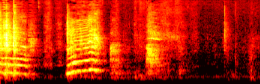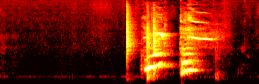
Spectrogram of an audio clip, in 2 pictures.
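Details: Male German Shepherd going after a small buoy, getting upset he cannot bite through it; two strained whining barks open, then a long quiet stretch, then two sharp rising yelps.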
